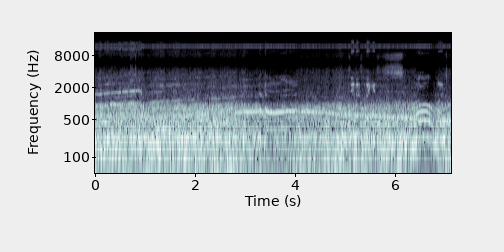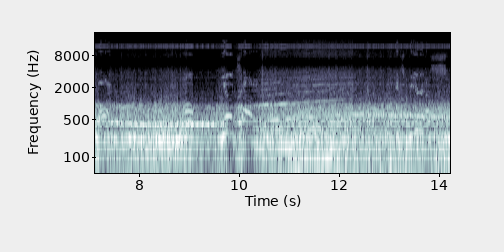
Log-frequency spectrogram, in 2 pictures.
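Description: Electric drive whine from the BMW M3 race car's twin 11-inch Warp electric motors, heard inside the cabin over road and tyre noise. The pitch rises with speed, sinks slowly as the car eases off, dips briefly about ten seconds in, then climbs again near the end.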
